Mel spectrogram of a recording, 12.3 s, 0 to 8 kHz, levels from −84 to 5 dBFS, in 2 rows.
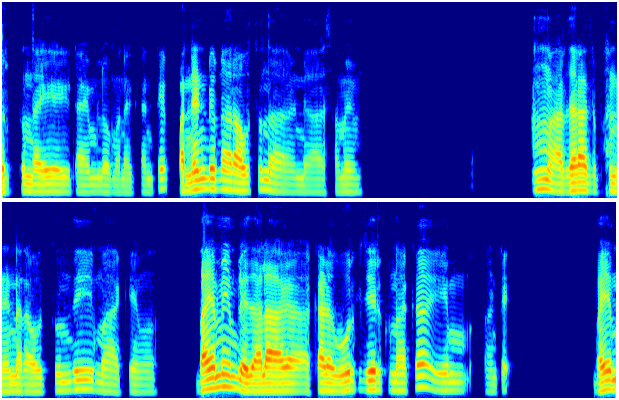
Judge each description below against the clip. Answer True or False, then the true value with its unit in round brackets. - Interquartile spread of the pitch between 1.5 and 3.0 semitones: False (4.0 semitones)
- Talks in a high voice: False (120 Hz)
